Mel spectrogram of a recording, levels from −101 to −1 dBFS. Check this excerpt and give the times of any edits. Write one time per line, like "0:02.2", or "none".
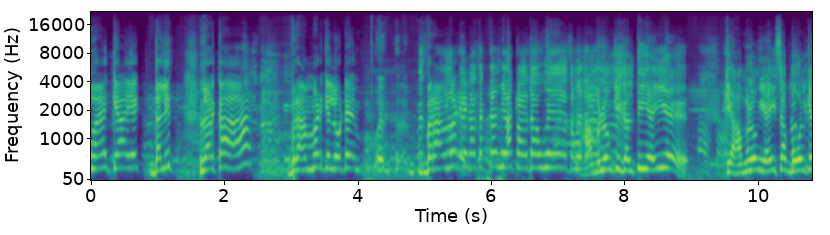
none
